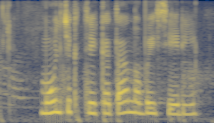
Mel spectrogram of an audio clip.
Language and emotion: Russian, positive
